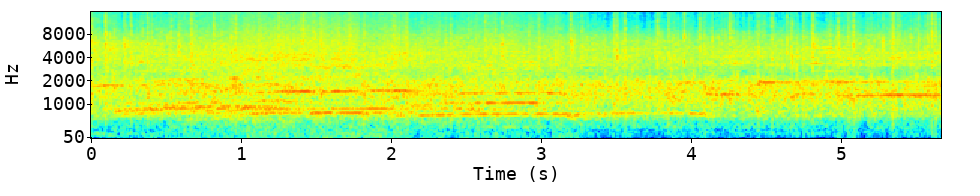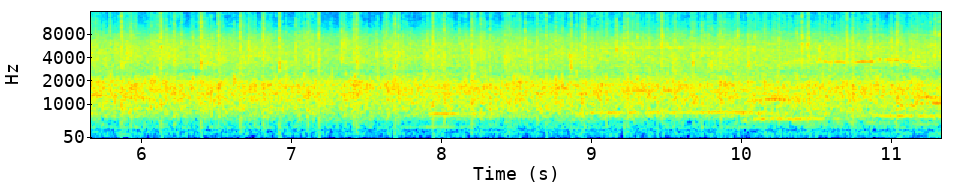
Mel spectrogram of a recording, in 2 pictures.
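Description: Sustained, steady applause from a commencement audience honoring a graduating class at Clarkson University, a broad wash of clapping with a brief whistle or cheer layered in, no speech over it.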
